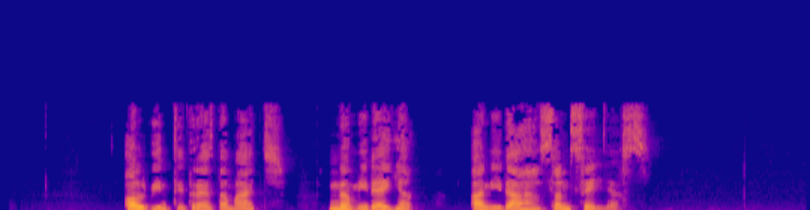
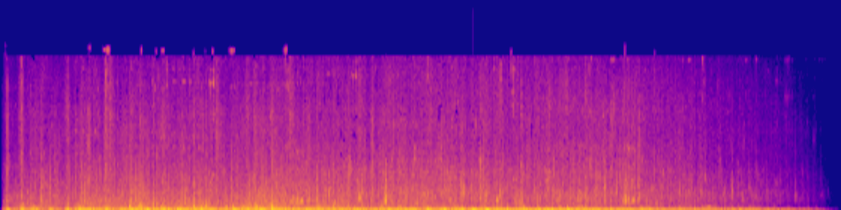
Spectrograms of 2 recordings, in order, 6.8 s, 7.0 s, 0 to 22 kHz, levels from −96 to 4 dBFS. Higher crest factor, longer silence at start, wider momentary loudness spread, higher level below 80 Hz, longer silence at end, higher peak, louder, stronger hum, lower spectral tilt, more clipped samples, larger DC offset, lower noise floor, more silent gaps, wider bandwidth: first, 24 dB vs 14 dB; first, 1.05 s vs 0 s; first, 15 LU vs 12 LU; second, -82 dBFS vs -20 dBFS; first, 1.4 s vs 0.4 s; second, -8 dBFS vs 0 dBFS; second, -28 LUFS vs -17 LUFS; neither; second, -4.5 dB/octave vs -7.5 dB/octave; neither; neither; first, -81 dBFS vs -35 dBFS; neither; second, 11.5 kHz vs 15 kHz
